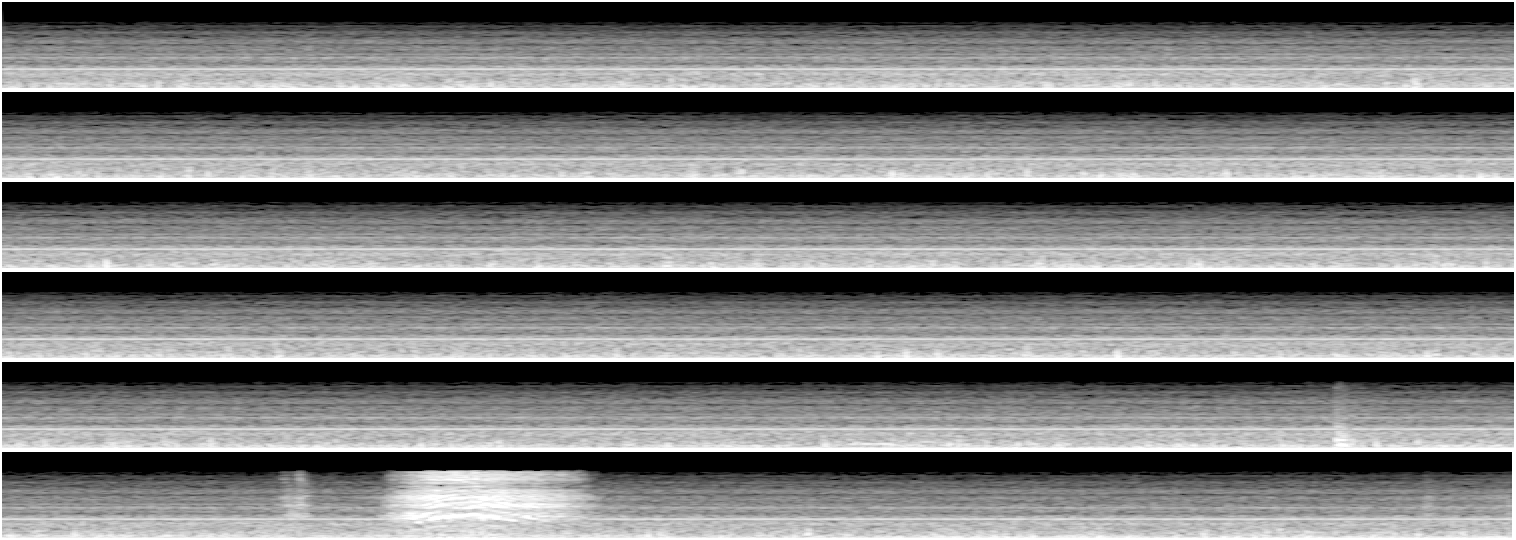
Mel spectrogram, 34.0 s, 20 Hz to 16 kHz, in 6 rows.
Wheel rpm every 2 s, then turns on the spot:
0, 0, 0, 0, 0, 0, 0, 0, 0, 0, 0, 0, 0, 0, 0, 10, 0.
none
